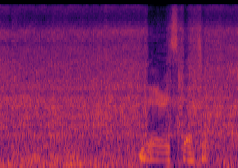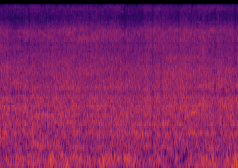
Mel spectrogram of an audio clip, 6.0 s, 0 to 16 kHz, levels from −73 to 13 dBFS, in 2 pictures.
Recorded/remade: remade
